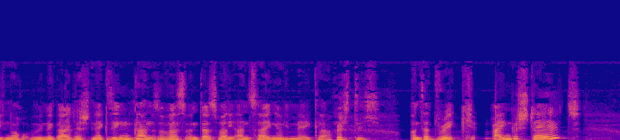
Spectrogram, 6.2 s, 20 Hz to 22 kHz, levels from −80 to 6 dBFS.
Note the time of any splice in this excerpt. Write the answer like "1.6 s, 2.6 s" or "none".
1.1 s, 1.5 s, 2.3 s, 2.8 s, 4.2 s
